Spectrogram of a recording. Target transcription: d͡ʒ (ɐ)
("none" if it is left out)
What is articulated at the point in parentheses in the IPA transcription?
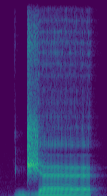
æ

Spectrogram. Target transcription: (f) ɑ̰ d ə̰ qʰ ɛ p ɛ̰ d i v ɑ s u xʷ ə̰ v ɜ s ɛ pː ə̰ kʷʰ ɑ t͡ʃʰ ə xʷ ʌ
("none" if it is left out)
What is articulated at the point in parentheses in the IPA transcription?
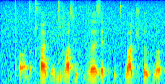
pʰ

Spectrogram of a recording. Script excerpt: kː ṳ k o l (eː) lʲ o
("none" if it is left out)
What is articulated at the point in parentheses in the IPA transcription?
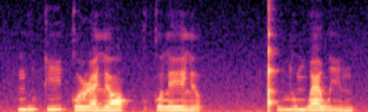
eː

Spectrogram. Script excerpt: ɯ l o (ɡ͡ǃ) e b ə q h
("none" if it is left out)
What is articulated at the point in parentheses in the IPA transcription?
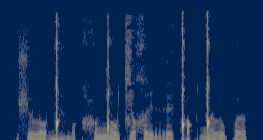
ɡ͡ǃ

